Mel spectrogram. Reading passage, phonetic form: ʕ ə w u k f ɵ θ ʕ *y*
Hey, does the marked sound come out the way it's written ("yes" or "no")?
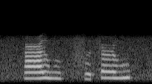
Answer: no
